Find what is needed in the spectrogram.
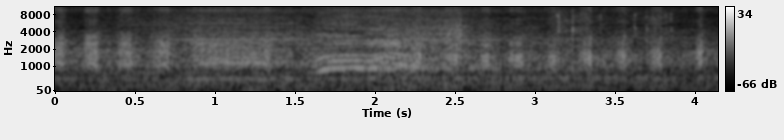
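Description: A man's long, gloating villain's laugh: a rapid string of 'ha-ha's, about five a second, with a drawn-out rising-and-falling cry near the middle.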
